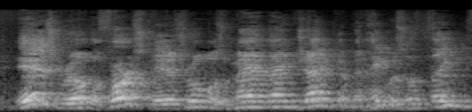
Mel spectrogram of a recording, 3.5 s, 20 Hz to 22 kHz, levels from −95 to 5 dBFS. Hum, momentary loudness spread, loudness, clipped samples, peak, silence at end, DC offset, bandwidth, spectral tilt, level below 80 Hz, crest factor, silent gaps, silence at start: none; 10 LU; -24 LUFS; under 0.1%; -6 dBFS; 0 s; under 0.1%; 16 kHz; -3.5 dB/octave; -82 dBFS; 18 dB; none; 0.1 s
